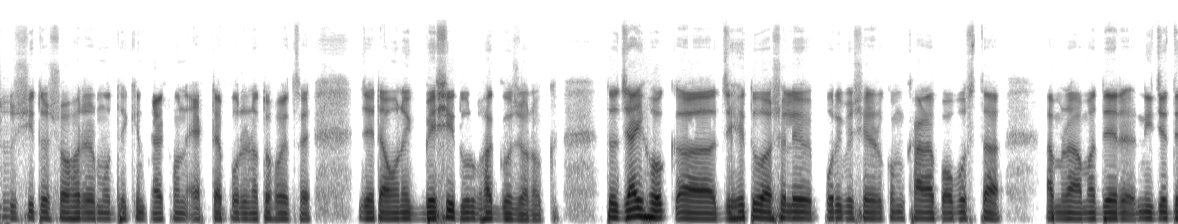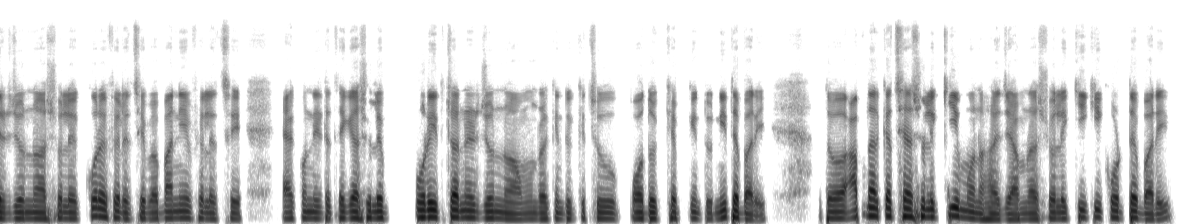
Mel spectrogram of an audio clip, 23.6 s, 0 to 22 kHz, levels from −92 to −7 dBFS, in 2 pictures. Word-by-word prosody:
দূষিত 115 -3 -7 0.2
শহরের 105 -1 0
মধ্যে 100 0 -4
কিন্তু 105 -2 -6
এখন 100 0 -7 0.2
একটা 100 - -5
পরিণত 100 -2 -3
হয়েছে, 95 -7 -3 0.6
যেটা 105 0 +2
অনেক 105 0 0 0.2
বেশি 105 +5 +5
দুর্ভাগ্যজনক। 95 -4 -1 0.6
তো 125 - +3
যাই 135 +2 +9
হোক, 120 -1 +6 0.2
আ - - +5 0.4
যেহেতু 110 +4 +2
আসলে 115 +1 +2 0.3
পরিবেশের 110 -2 -1
এরকম 105 +1 -5
খারাপ 105 -1 +1
অবস্থা, 105 +1 -2 0.6
আমরা 105 0 -1
আমাদের 105 +1 +2 0.3
নিজেদের 110 0 0
জন্য 105 0 0
আসলে 105 +3 -2 0.2
করে 145 -3 +4
ফেলেছি, 105 -4 -2
বা 105 - 0
বানিয়ে 115 0 0
ফেলেছি, 100 -1 -4 0.6
এখন 110 +2 -4
এটা 110 +1 -5
থেকে 115 +1 0
আসলে 115 +1 +2 0.4
পরিত্রাণের 125 -1 +4
জন্য 115 -2 +1 0.2
আমরা 100 +1 -3
কিন্তু 105 0 -4
কিছু - - -5 0.3
পদক্ষেপ 105 0 0
কিন্তু 105 -2 -5
নিতে 125 0 +4
পারি। 90 -5 -1 0.6
তো 110 - +1 0.2
আপনার 145 +2 +3
কাছে 145 0 +1
আসলে 135 +2 +3
কি 155 - +1 0.2
মনে 105 -4 0
হয় 95 -2 0
যে, 95 - 0
আমরা 95 +1 -3
আসলে 110 -4 -2
কি 130 - -1
কি 130 - +1
করতে 120 0 +2
পারি? 95 0 0
105 Hz, 150 wpm, -23 LUFS, 100-115 Hz, 0.6 s, যাই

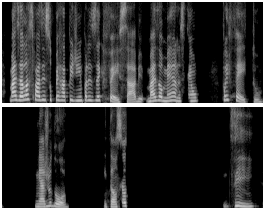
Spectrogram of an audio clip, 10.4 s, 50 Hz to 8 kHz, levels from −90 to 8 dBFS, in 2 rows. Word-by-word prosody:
mas 315 +2 +7
elas 360 +5 +6
fazem 330 -1 +4
super 325 -1 -1
rapidinho 295 -2 -1
pra 310 -1 -2
dizer 300 0 -2
que 300 - -20
fez, 165 0 -1
sabe? 190 +4 0
Mais 240 +6 +4
ao 290 - +4
menos 255 -1 -1
então 250 +1 -4 0.5
foi 325 0 -1
feito. 180 - -5 0.7
Me 205 0 -3
ajudou. 205 -5 0 0.7
Então 190 -1 -1
se 220 +6 -4
eu 250 - +2 1.9
Ih, - - -21
sim. 220 -4 -3
255 Hz, 130 wpm, -21 LUFS, 205-305 Hz, 1.9 s, mas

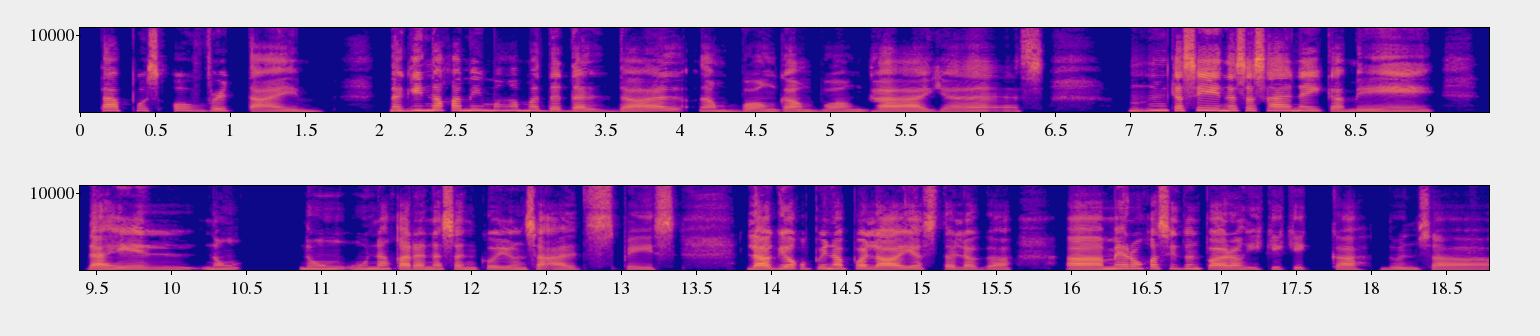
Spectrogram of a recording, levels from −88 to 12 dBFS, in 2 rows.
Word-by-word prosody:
Tapos 270 0 +1
overtime, 190 -8 -5 0.4
naging 280 +3 +3
na - - +2
kaming 285 -1 +1
mga 270 0 -5
madadaldal 215 -2 -3 0.2
ng 220 0 -3
bonggang-bongga, 195 -2 -3
yes, 210 +4 -4 0.5
mm. 275 +3 -3
Kasi 285 0 +7
nasasanay 265 -3 +5
kami, 195 +1 -1 0.4
dahil 210 -1 0
no'ng 215 0 -8 0.4
no'ng 225 -1 -7
unang 225 0 -5
karanasan 205 -2 +3
ko 225 0 -5
'yon 205 -2 -4
sa 175 -3 +3
alt 170 0 -6
space 170 -1 -1 0.5
lagi 235 +3 +7
akong 240 0 0
pinapalayas 230 -3 +2
talaga. 185 -4 -6 0.3
Ah, 220 -1 +5
mayro'n 260 +2 +1
kasi 255 0 +3
do'n 250 -1 -6
parang 215 -1 +2
iki-kick 190 0 -10
ka 175 -1 -4
do'n 175 -1 -10
sa 165 -2 -5
215 Hz, 120 wpm, -22 LUFS, 190-245 Hz, 0.5 s, Kasi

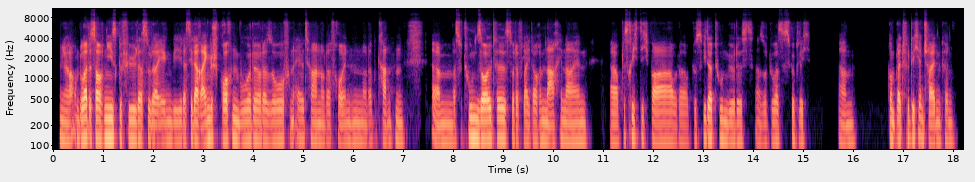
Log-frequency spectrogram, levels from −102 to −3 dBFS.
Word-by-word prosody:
Ja. 110 -2 0
Und 120 +2 -3
du 120 +1 +5
hattest 130 -1 +6
auch 120 -1 +8
nie 125 0 +6
das 120 +1 0
Gefühl, 120 -2 0
dass 120 -1 +1
du 115 - -2
da 110 -1 +3
irgendwie 110 +1 -2
dass 115 - -2
dir - - -2
da 115 -1 +8
reingesprochen 115 +2 +3
wurde 115 +1 0
oder 115 0 0
so 110 +1 -1
von 110 - -9
Eltern 115 -2 -3
oder 105 0 -6
Freunden 110 +1 -5
oder 105 +1 -8
Bekannten, 110 0 -5 0.5
ähm, 105 +1 -1
was 105 0 -5
du - - -11
tun 125 -1 +2
solltest 120 0 +5
oder 115 - -2
vielleicht 105 0 -4
auch 110 -1 -2
im 115 - -3
Nachhinein, 110 0 -1 0.4
äh, 105 - -2
ob 100 0 -3
das 120 - -5
richtig 120 -4 -6
war 110 0 +3
oder 105 0 -7
ob 100 0 -18
du 115 - -10
es 110 +5 -6
wieder 125 -1 +3
tun 115 -3 -4
würdest? 110 -1 -5
Also, 100 +1 -9
du 110 +2 -5
hast 100 -4 -4
es - - -8
wirklich, 110 -2 -7 0.6
ähm, 100 -1 -6 0.6
komplett 115 0 +1
für - - -6
dich 120 +1 -1
entscheiden 110 -3 +1
können? 110 -1 -9
110 Hz, 190 wpm, -24 LUFS, 105-115 Hz, 0.6 s, auch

